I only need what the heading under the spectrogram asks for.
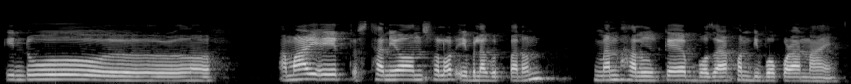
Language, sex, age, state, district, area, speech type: Assamese, female, 60+, Assam, Charaideo, urban, spontaneous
